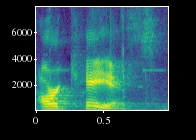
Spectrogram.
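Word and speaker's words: Arceus: real sling and now now it's archus which is actually the more emically correct way to pronounce it Aras okay Aras AR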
